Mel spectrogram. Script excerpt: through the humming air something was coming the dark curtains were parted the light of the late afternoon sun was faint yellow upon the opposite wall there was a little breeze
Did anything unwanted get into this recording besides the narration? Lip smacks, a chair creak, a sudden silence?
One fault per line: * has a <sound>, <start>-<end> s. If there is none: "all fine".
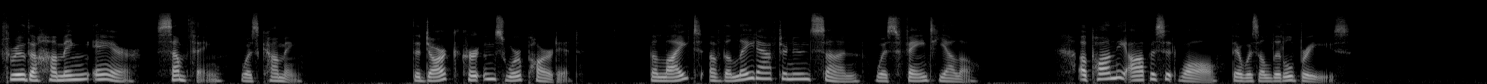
all fine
